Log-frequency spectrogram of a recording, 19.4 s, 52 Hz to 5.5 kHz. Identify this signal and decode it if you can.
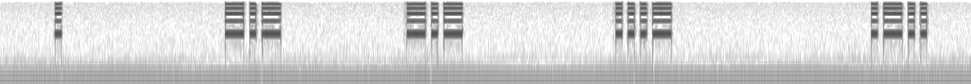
Morse code, heard as a keyed tone, about 10 wpm, 850 Hz. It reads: E K K V L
